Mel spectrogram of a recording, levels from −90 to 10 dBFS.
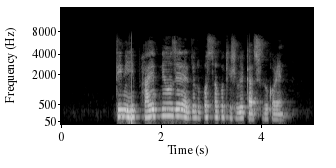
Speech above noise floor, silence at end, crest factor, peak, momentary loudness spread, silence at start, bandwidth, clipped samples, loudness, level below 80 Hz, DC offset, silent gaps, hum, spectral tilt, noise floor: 59 dB; 0.6 s; 18 dB; -2 dBFS; 10 LU; 1.1 s; 7.2 kHz; under 0.1%; -20 LUFS; -46 dBFS; under 0.1%; none; none; -8 dB/octave; -78 dBFS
